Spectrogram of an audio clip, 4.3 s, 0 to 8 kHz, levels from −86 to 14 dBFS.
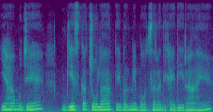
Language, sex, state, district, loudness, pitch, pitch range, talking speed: Hindi, female, Arunachal Pradesh, Papum Pare, -17 LUFS, 205 Hz, 190-210 Hz, 180 wpm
